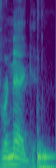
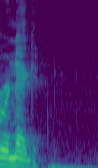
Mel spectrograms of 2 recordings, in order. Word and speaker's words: renege: strange though reneg okay American is renege let's go for renege that means to go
